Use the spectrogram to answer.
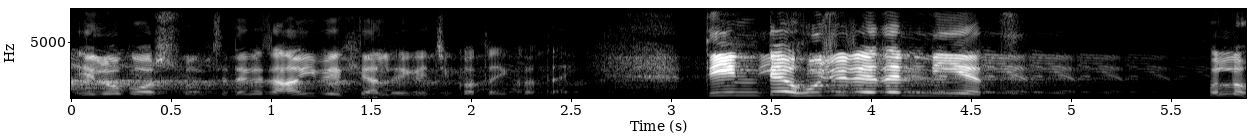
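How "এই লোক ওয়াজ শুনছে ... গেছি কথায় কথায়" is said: ordinary talk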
